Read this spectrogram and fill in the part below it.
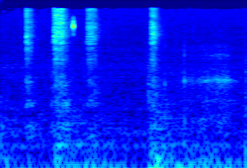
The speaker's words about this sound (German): Dann gucken wir mal, was der Zauberer würfelt, ob der noch reagieren kann.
